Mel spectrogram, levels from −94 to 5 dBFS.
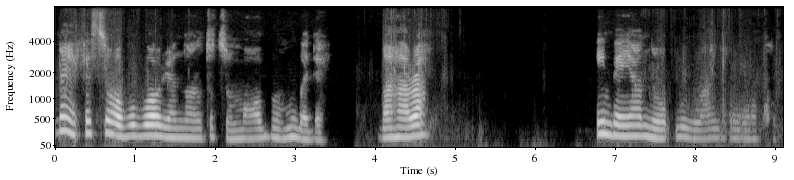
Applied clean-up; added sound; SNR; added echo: neural separator model SepFormer DNS4.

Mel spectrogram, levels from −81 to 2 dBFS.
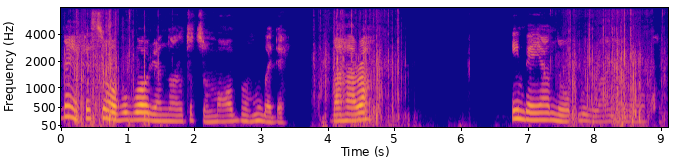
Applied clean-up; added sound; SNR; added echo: none; Crumpling, crinkling; 9 dB; none.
